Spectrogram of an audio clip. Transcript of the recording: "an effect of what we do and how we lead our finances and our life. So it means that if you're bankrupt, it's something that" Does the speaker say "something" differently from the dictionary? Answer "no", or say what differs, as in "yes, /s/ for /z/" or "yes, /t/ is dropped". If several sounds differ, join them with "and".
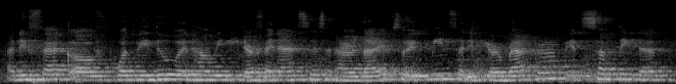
yes, /t/ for /θ/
